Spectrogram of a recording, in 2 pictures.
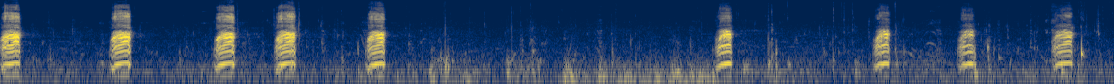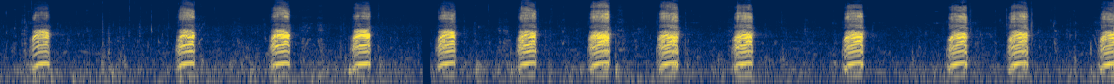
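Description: Mallard ducks quacking: about twenty short single quacks, mostly around one a second, with a pause of a few seconds after the first few.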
